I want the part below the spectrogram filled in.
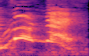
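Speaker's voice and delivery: high, loud snap of a name; teacher's sharp call. Retold or imitated. Strict teacher calling the student to the board, high and loud. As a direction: bark the kid's name like a fed-up teacher.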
